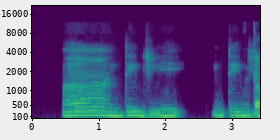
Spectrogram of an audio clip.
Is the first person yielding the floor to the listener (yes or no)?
yes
